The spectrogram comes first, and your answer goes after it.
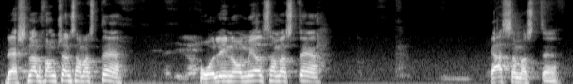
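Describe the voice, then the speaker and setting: A man's voice: high-pitched, measured pace. A man teaching engineering in a classroom, explaining step by step, quizzing his students and mixing in English technical terms. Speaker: engineering lecturer. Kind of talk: classroom lecture.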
